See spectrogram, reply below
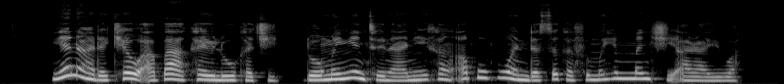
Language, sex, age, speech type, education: Hausa, female, 15-29, read, secondary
